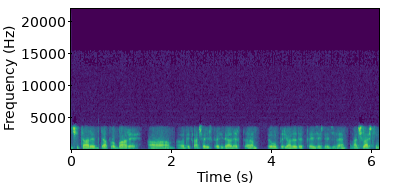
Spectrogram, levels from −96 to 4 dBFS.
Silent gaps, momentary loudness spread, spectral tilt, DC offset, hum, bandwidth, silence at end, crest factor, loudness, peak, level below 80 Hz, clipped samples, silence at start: none; 10 LU; -6.5 dB/octave; under 0.1%; none; 3.9 kHz; 0 s; 20 dB; -22 LUFS; -2 dBFS; -76 dBFS; under 0.1%; 0 s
